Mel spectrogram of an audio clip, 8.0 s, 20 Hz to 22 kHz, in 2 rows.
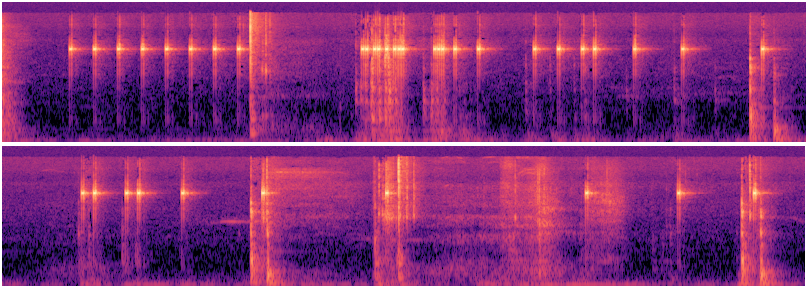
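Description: Jeti DS-24 radio control transmitter giving short high key beeps in quick runs, about eight a second at first and then in smaller groups, as the cursor is stepped across its on-screen keyboard. Soft button clicks fall between the runs.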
